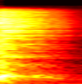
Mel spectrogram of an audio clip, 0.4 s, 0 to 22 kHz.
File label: Hat Middle, Cymbals; Akai XR-10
